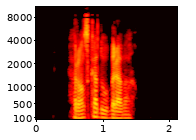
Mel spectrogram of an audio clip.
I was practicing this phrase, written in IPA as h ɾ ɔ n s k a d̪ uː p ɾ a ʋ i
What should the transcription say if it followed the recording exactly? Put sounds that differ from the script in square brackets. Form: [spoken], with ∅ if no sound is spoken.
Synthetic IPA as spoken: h ɾ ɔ n s k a d̪ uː [b] ɾ a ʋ [a]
